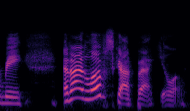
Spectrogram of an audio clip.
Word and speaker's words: Bakula: and i love scott bakula his name rhymes with butt crackula i mean there's absolutely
